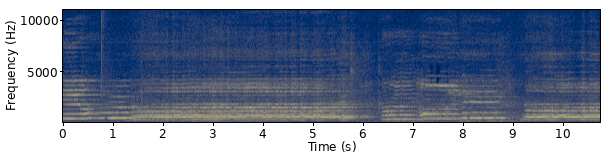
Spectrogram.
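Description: Women's a cappella group singing long, held chords in close harmony, the chord changing in steps, with short breaths between phrases about six and nine seconds in.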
